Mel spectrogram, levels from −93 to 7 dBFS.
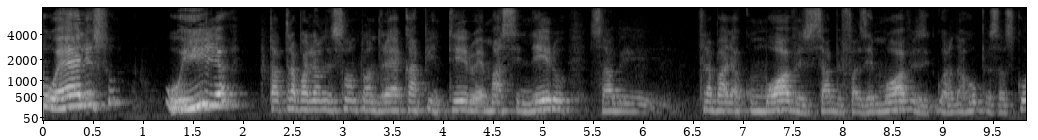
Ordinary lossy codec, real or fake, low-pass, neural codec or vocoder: none; real; none; none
